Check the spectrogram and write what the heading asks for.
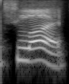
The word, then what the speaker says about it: flood: kot drout ada kata flood yang mana lawan dari drought flood ini artinya banjir flood cara bacanya sama seperti Blood tulisannya juga kurang lebih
